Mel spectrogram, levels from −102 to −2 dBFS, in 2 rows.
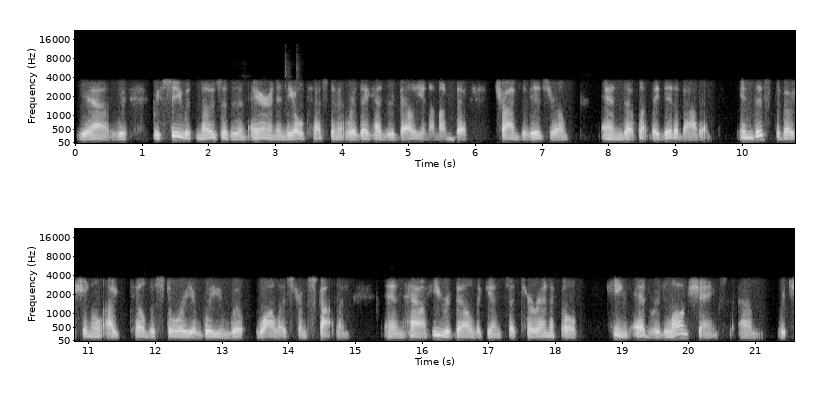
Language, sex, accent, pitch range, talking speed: English, male, American, 85-95 Hz, 145 wpm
